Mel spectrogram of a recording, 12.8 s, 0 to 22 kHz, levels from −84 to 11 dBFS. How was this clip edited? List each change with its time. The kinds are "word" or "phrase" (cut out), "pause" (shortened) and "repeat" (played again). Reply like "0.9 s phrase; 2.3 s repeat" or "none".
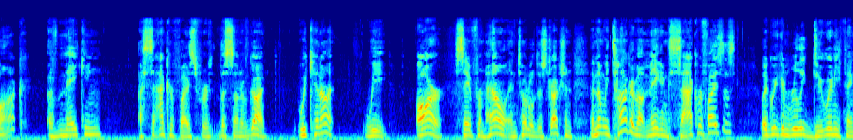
none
